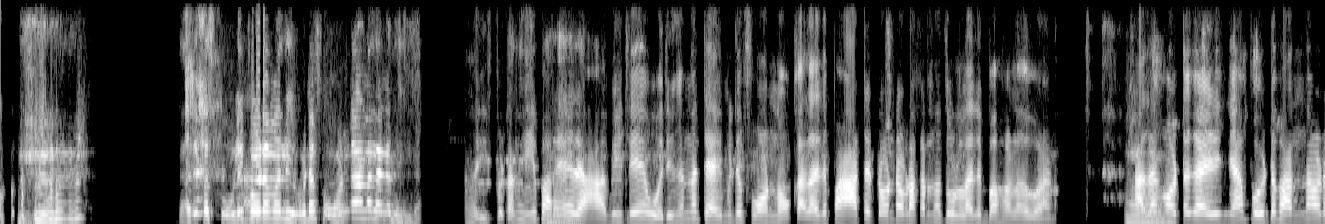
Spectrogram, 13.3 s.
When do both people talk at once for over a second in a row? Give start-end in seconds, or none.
none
